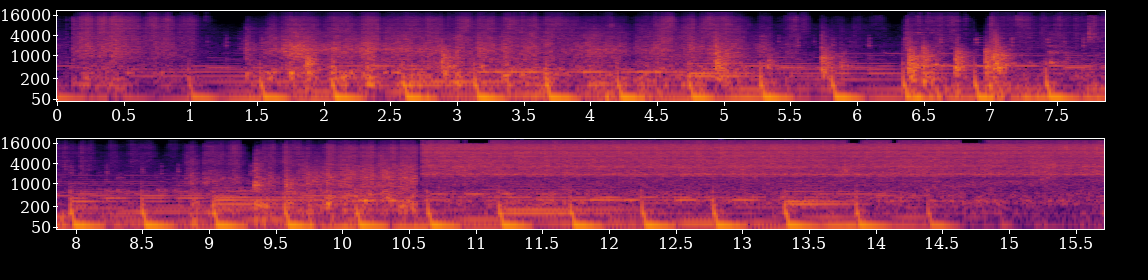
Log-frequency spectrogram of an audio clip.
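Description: Power brush scrubs shower wall tiles and grout, a loud close whirring hum with rubbing scrapes that shifts into a steadier, smoother drone toward the end.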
